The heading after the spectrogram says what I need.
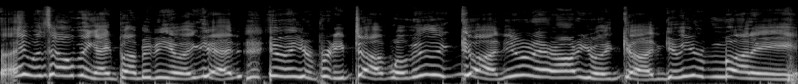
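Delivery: trembling, quavering, very high-pitched voice. Narrator reads the mugger's words as he blocks your way, in a quavering voice. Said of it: "He says in a quavering voice".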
